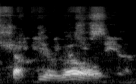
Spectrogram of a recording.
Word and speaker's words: Shapiro: By the way, Rabbi Shapiro is uh is the common English transliteration of his name, although it really would have pron been pronounced Shapiro in Poland.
